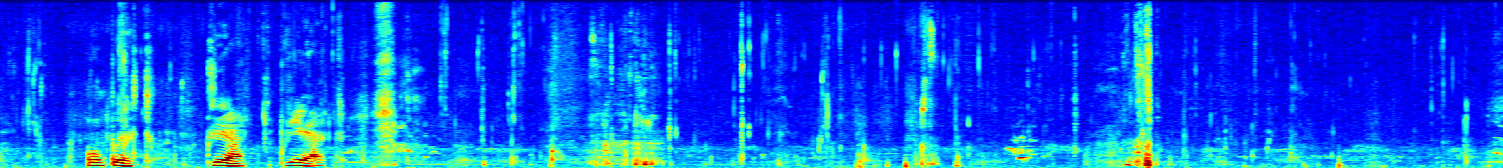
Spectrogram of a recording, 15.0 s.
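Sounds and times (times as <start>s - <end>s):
wet chewing: 0.0s - 15.0s
small mouth clicks: 4.4s - 9.9s
lip smacks: 4.4s - 10.0s.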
